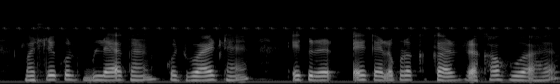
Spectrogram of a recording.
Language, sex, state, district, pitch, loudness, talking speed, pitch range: Hindi, female, Uttar Pradesh, Jalaun, 195 Hz, -34 LUFS, 170 wpm, 185-205 Hz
